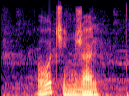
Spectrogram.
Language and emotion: Russian, sad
